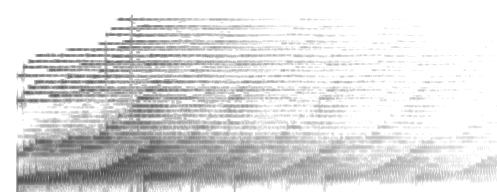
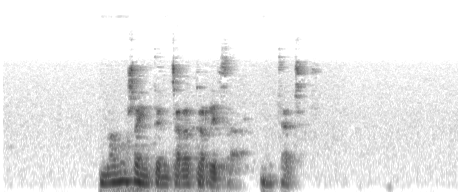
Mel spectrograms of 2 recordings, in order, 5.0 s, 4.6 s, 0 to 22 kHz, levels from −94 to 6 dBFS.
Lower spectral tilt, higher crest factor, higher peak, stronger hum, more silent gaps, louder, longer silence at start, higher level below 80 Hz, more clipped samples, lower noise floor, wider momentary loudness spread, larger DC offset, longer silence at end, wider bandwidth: second, -3 dB/octave vs -5.5 dB/octave; second, 18 dB vs 24 dB; second, -16 dBFS vs -4 dBFS; neither; neither; second, -28 LUFS vs -25 LUFS; second, 0.15 s vs 1 s; second, -70 dBFS vs -58 dBFS; neither; first, -73 dBFS vs -68 dBFS; about the same, 18 LU vs 16 LU; neither; first, 1.7 s vs 1.55 s; first, 15.5 kHz vs 7.6 kHz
